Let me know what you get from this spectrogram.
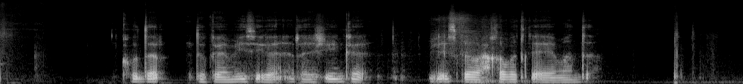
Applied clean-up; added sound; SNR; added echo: neural mask model RNNoise.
